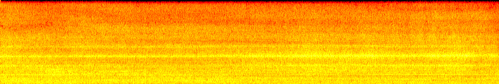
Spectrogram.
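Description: A jet engine idles with a steady, high whine.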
